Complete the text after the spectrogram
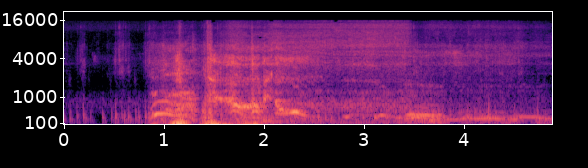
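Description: A zombie growls and snarls close by.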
